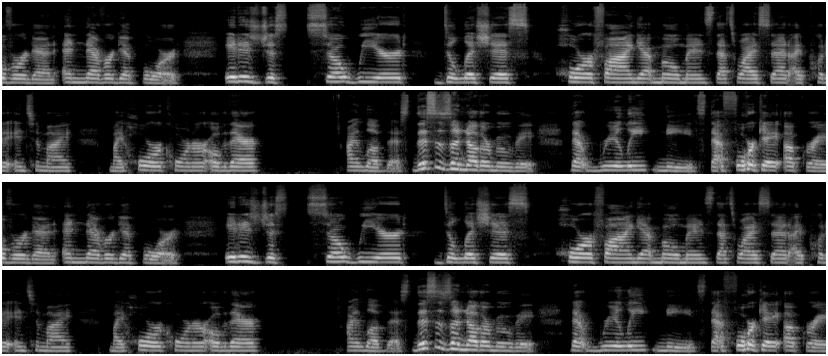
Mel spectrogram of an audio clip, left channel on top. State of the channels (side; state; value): both; normal; correlation 0.65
